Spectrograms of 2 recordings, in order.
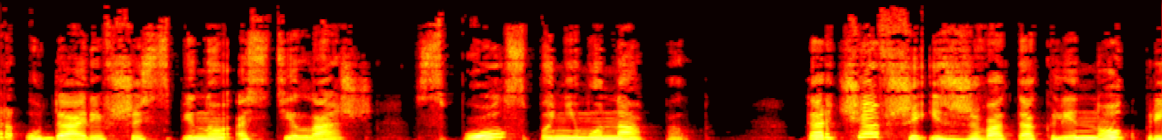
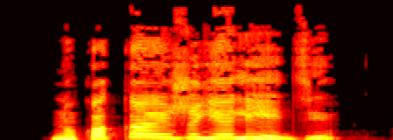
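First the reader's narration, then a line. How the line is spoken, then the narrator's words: Chuckle. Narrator (Russian): хохотнула Натина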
